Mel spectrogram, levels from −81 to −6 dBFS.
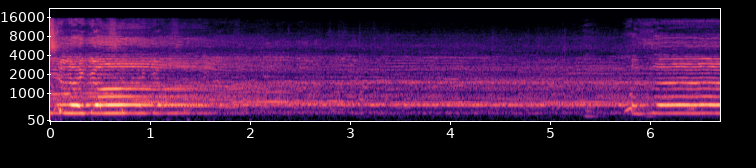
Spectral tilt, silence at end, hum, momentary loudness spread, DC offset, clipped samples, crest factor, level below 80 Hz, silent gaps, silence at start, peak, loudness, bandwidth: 0 dB/octave; 0 s; none; 19 LU; under 0.1%; under 0.1%; 18 dB; -74 dBFS; none; 0 s; -4 dBFS; -20 LUFS; 15.5 kHz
